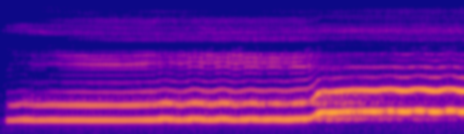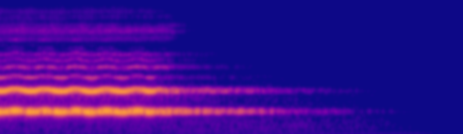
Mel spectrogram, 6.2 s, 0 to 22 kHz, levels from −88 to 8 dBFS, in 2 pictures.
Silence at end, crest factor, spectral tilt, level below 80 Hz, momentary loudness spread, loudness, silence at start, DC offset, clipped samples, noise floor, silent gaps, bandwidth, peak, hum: 1.45 s; 16 dB; 0 dB/octave; under -90 dBFS; 13 LU; -15 LUFS; 0.05 s; under 0.1%; under 0.1%; -81 dBFS; none; 9.6 kHz; -2 dBFS; none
